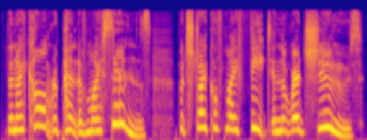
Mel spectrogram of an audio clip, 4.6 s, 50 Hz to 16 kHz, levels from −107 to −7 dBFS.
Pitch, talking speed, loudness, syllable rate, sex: 315 Hz, 210 wpm, -16 LUFS, 4.4 syllables/s, female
